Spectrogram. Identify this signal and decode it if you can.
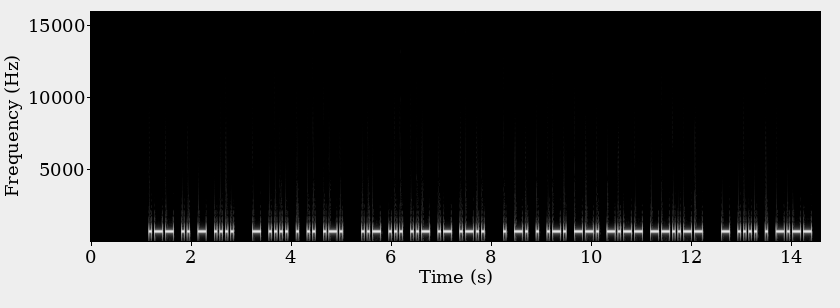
Morse code, heard as a keyed tone, about 22 wpm, 700 Hz. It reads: WITH THEIR USUAL ENERGY, THEY
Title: Sentences from Top 1000 Words - Review Part 6 - 22wpm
